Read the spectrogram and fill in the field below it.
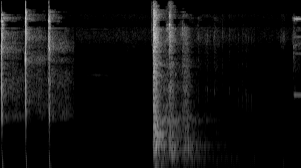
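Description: Glass pieces clink in a bowl.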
